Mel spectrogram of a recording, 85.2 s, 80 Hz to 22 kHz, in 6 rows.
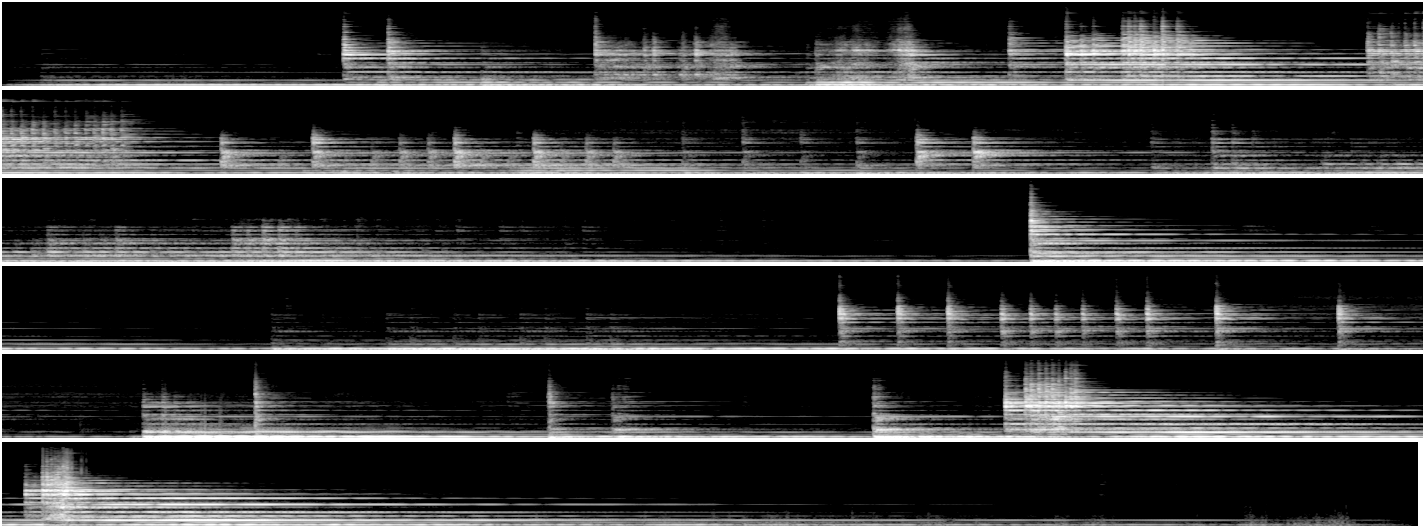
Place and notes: Coop Himmelb(l)au railing test, Vienna
testing the metal railing on a Coop Himmelb(l)au building in Vienna
Vienna, Austria, 7 August 2011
